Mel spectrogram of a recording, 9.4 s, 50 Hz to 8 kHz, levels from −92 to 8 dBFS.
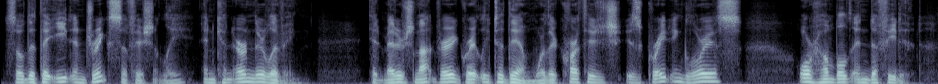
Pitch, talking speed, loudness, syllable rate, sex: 105 Hz, 185 wpm, -18 LUFS, 5.5 syllables/s, male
